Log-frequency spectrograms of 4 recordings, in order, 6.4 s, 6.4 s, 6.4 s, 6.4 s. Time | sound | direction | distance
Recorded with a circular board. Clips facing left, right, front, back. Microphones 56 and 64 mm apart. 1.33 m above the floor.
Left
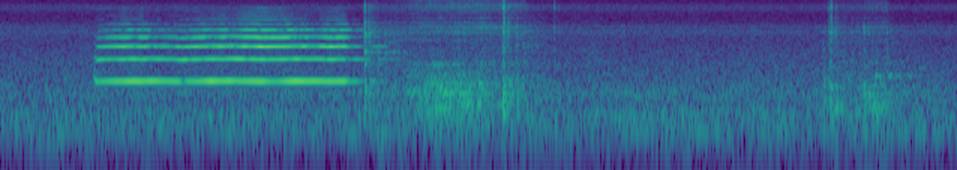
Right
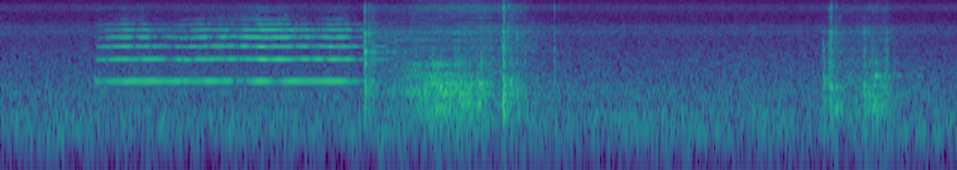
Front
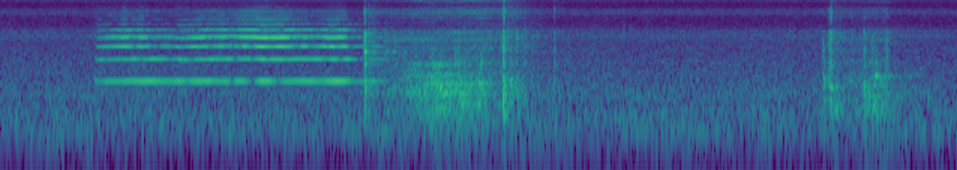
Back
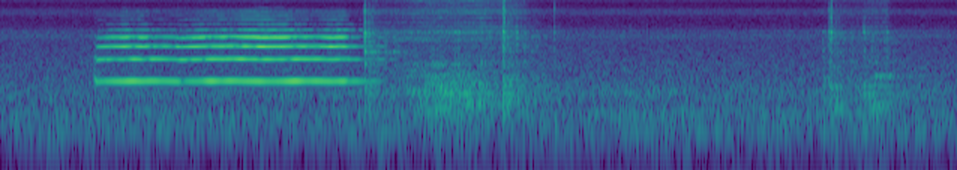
0.6 | a trumpet | 125° left | 2 m
2.4 | a drawer | 55° right | 1.9 m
